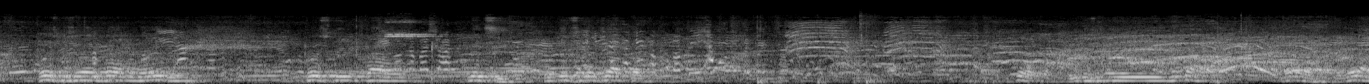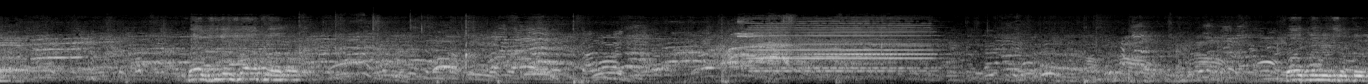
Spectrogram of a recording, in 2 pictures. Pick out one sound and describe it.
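A crowd of spectators chatters and cheers loudly nearby.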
